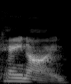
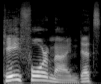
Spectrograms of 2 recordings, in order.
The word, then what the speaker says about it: K49: Nameless and K9. Who are the same character. Like, no, K49. That's how you're supposed to pronounce his name. I actually had to look this up.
